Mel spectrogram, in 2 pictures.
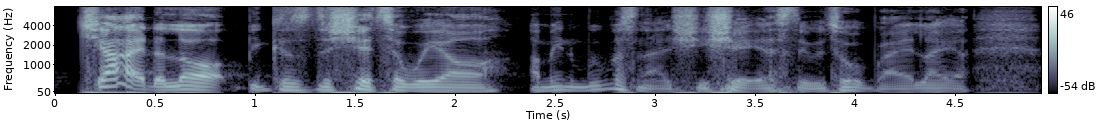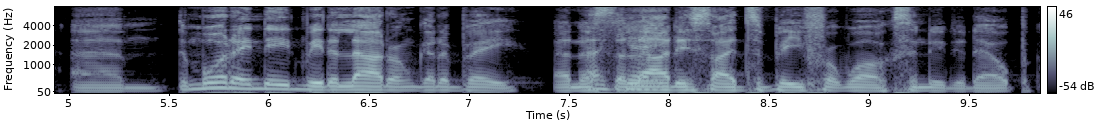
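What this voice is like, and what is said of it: Slightly hoarse voice. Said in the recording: “I'm a little bit hoarse this morning. ... You went down Tottenham yesterday, shouted at them.”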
